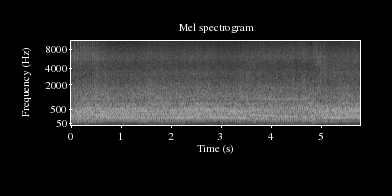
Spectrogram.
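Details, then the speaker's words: Husqvarna 42-inch riding mower after replacing a broken pulley and a loose, incorrectly installed pulley on the deck: loud steady engine drone with blades engaged, even beat, no rattle; slight shaking is normal, running correctly. "Okay, as you see, it's shaking, but it's normal. It's supposed to be like that."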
